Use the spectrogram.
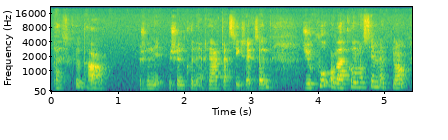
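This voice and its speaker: A woman's voice: fairly low pitch, moderate pace, gravelly, a bit bright. Young woman, head cold, nasal, chatty vlogger; distant mic, echoey room. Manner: chatty, lots of fillers and amused asides. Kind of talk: casual chatty vlog, reading out summaries with reactions. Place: indoors, not her bedroom. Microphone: camera mic. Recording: roomy, distant camera mic with faint hiss.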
